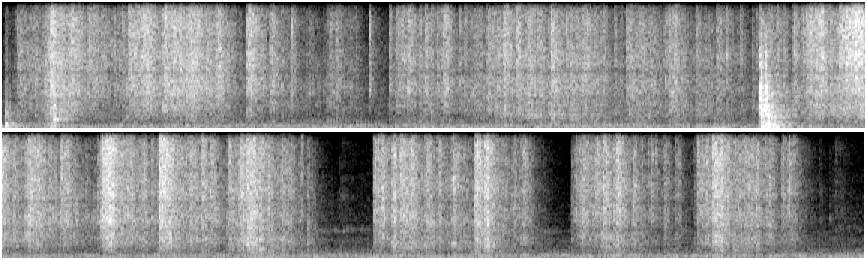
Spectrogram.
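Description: A sheet of aluminum foil crinkling and rustling as it is handled and smoothed flat, in irregular crackly bursts, with one sharp knock about five seconds in.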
